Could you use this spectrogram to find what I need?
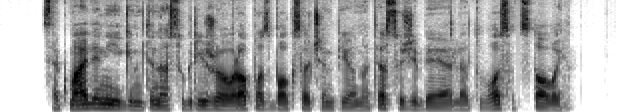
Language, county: Lithuanian, Vilnius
